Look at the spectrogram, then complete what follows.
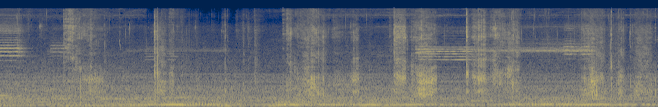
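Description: Metal spatula scraping and knocking against a metal pan while stirring a thick, sticky plum-and-jaggery pickle, in irregular strokes a second or two apart.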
